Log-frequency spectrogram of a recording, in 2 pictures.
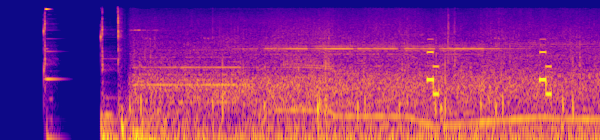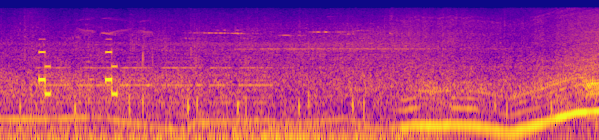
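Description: A car engine hums as it drives past nearby.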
